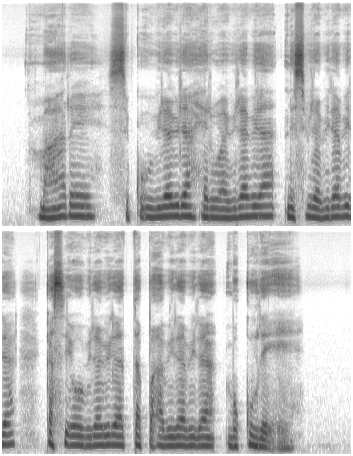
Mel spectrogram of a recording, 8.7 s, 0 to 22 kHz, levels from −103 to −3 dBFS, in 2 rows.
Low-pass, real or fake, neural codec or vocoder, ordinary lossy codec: none; fake; vocoder, 48 kHz, 128 mel bands, Vocos; none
